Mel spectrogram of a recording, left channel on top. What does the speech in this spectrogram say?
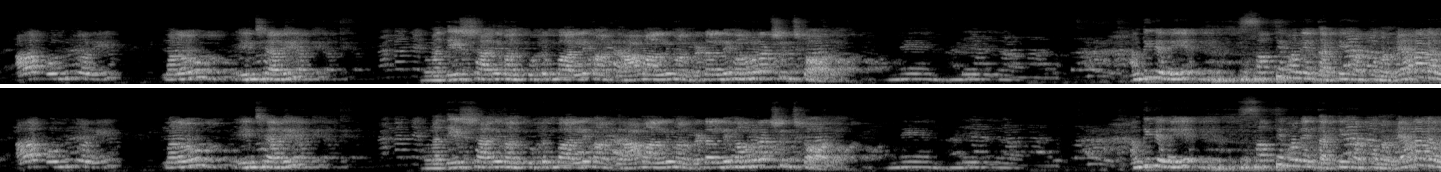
అలా పొందుకొని మనం ఏం చేయాలి? మన దేశాన్ని, మన కుటుంబాన్ని, మన గ్రామాలని, మన బిడ్డల్ని మనం రక్షించుకోవాలి. అందుకని సత్యం అనే దట్టి కట్టుకోవాలి.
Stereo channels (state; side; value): normal; both; correlation 0.49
